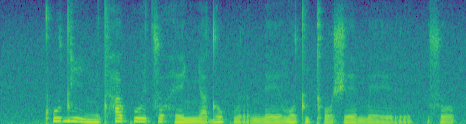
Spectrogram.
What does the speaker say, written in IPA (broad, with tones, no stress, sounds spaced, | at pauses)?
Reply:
kʼ u˦ d iː˦˨ ŋ ɪ˨ tʰ a˦ kʷ iː˦ t͡s ʊ˦ h e˨ ɲ a˨ d o˦ kʷ a˨ r n eː˨ v o˦˨ t i˨ kʼ o˨ ʃ eː˨ m eː˨ r | s ʊ˨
